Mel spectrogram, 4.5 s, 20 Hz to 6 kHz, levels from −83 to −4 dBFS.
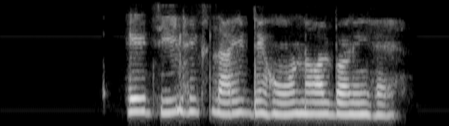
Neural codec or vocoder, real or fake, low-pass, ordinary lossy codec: vocoder, 22.05 kHz, 80 mel bands, HiFi-GAN; fake; 5.4 kHz; AAC, 24 kbps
